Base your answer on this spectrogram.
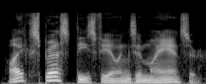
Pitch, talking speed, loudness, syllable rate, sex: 110 Hz, 205 wpm, -16 LUFS, 6.4 syllables/s, male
